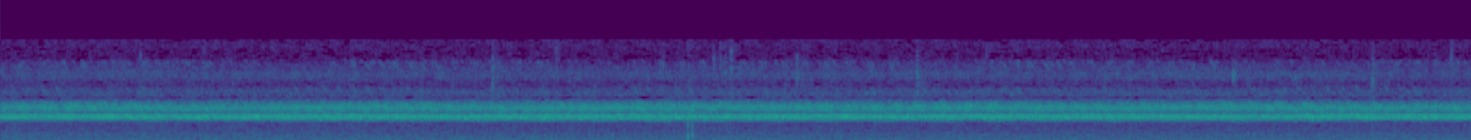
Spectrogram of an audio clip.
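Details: Grass insects chirping on an early autumn night, a dense, unbroken high-pitched trill held at a steady level throughout with no pauses and no other clear sounds.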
